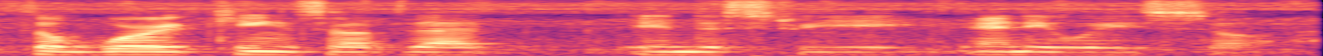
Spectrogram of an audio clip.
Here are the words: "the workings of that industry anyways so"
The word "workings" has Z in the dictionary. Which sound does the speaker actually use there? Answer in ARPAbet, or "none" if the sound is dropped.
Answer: Z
